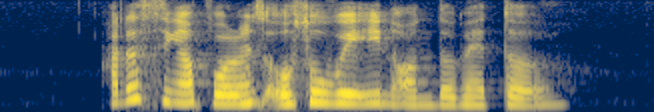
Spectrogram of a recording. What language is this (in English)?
English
